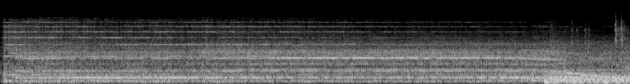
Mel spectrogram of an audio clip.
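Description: Electronic music: a drone of several steady held synthesizer tones stacked together. About five and a half seconds in it swells louder in the bass and one tone slides down in pitch.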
